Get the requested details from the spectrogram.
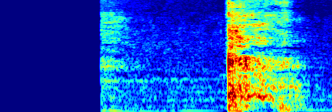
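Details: Adult smoker's cough attributed to cigarettes, not COVID: one short, rough cough with a throat-clearing quality after a moment of quiet room noise.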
